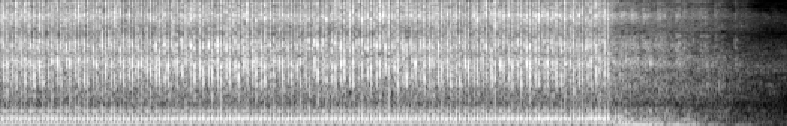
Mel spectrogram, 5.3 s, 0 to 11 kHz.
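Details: Supercharged big-block 1968 Barracuda, first start with timing not yet set and head gaskets later suspected: lumpy, uneven idle with irregular pulses about three a second, then shutdown; idling rough, cause not yet found.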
